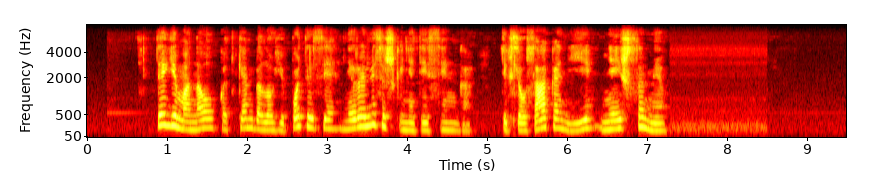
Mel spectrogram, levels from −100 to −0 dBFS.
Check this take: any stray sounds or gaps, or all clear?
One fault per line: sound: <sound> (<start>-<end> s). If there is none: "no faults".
no faults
